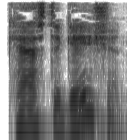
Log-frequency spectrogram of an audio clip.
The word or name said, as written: castigation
